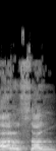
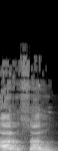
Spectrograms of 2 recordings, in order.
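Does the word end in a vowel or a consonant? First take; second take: consonant; consonant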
